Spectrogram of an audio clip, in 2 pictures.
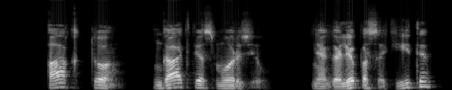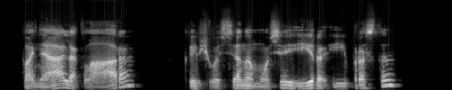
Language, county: Lithuanian, Alytus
